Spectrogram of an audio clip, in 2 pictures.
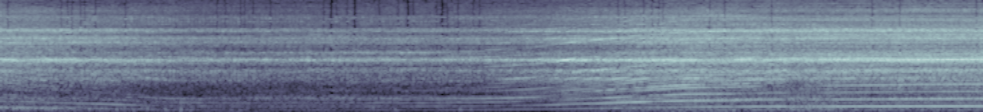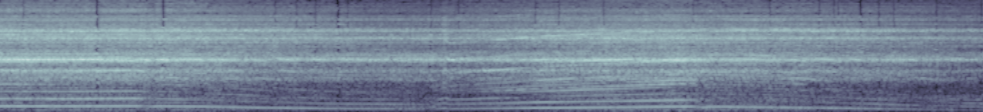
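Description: KTM motorcycle engine, heard from on board on a circuit. The engine note falls as the bike slows for a bend and rises as it accelerates out and holds speed; this falls and rises again twice through the following corners.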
